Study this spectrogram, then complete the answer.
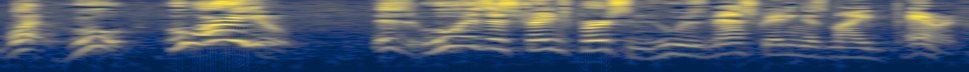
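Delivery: high, loud, stammering disbelief; mock astonishment. Daughter stunned by parent's apology, exaggerated astonishment. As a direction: squawk it like a baffled daughter.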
